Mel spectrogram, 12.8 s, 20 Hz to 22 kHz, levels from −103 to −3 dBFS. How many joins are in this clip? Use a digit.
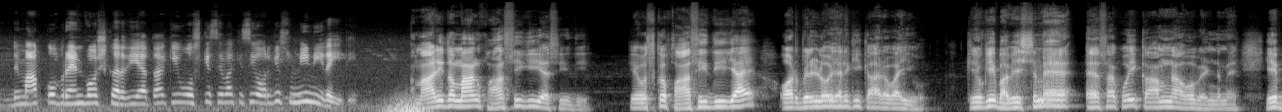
1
